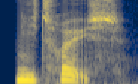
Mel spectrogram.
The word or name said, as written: nitrøs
